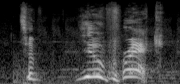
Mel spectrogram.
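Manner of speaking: furious yelling, loud and high.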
